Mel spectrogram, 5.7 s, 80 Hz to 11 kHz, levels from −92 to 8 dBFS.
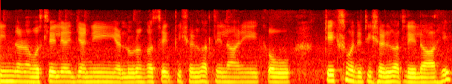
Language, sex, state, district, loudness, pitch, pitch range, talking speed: Marathi, female, Goa, North and South Goa, -18 LUFS, 150 Hz, 145-155 Hz, 180 wpm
